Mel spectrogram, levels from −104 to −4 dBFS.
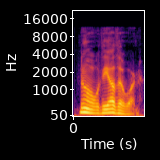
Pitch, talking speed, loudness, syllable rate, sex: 125 Hz, 250 wpm, -15 LUFS, 7.6 syllables/s, male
